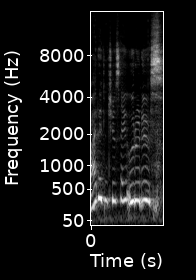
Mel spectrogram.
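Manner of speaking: high-pitched, puzzled, confused-sounding voice.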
